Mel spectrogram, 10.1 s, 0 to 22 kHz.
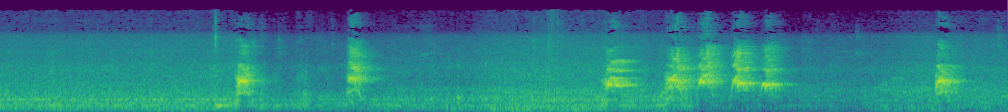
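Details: Niro and Kyno, two sleepy 86-day-old Shiba Inu puppies, give short, high yipping barks. A pair comes early, then a quick cluster of four and one last yip after a quiet pause, over a faint steady hum.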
